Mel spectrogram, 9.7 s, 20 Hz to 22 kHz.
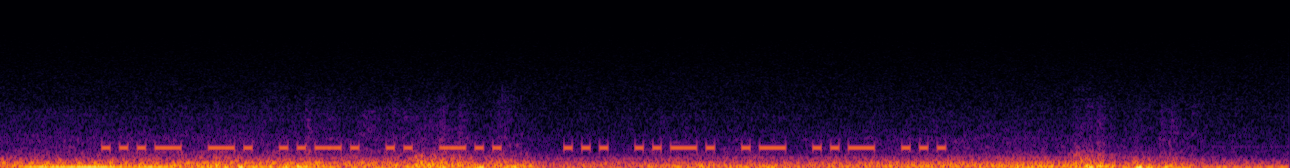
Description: Morse code, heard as a keyed tone, machine-sent, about 18 wpm, 500 Hz, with the noise inside a bus. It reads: VNFID SFAUS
